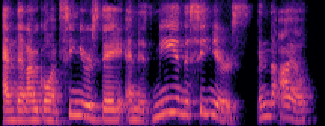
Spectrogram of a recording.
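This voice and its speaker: A woman's voice: medium pitch, animated, fast talker, a little mellow, dull audio. A Canadian woman in her late thirties, speaking as a panelist in a casual discussion, telling her story in a rambling, matter-of-fact way. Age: 30s.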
